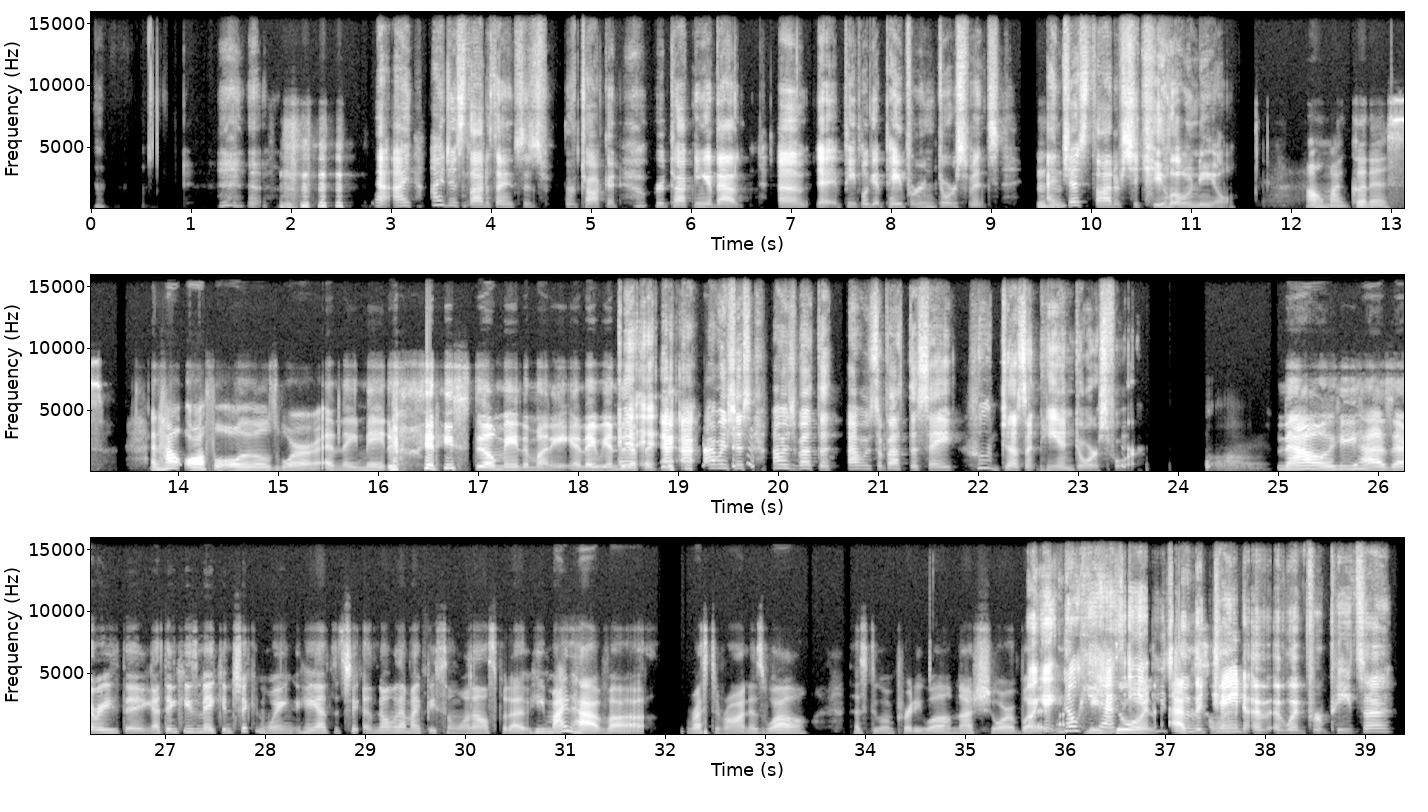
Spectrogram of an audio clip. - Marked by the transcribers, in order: other background noise; other noise; laugh; laughing while speaking: "Shaquille"; laughing while speaking: "and he still made the money, and they ended up I think"; tapping; chuckle
- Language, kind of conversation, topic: English, unstructured, How do celebrity endorsements impact the way we value work and influence in society?
- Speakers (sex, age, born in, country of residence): female, 40-44, United States, United States; female, 55-59, United States, United States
